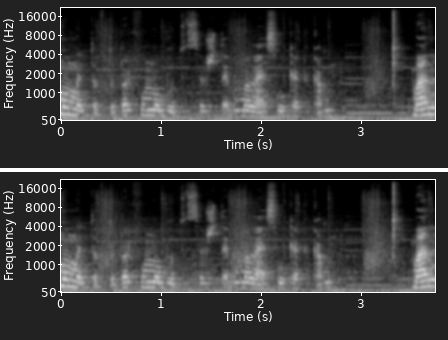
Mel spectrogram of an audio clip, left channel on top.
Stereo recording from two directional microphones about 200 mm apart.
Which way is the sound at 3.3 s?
Centre (ahead or behind).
